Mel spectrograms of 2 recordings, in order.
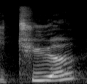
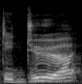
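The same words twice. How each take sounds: First: The noun starts with a T sound. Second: The noun starts with a D sound. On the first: This is the Standard German form. "Auf Hochdeutsch" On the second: This is the Low German form.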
